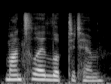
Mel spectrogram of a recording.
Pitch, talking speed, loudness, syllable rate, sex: 200 Hz, 215 wpm, -16 LUFS, 6.9 syllables/s, female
